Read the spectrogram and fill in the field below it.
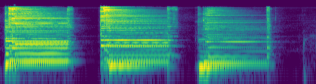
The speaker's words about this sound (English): One cool thing that people usually do is add a MIDI chord, then the MIDI strum, which goes through all the notes in a, not at the same time, but slowly. And then you can add the guitar at the end.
